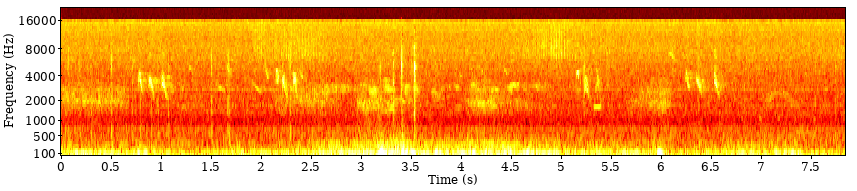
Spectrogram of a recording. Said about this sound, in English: And birds all chirping away.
